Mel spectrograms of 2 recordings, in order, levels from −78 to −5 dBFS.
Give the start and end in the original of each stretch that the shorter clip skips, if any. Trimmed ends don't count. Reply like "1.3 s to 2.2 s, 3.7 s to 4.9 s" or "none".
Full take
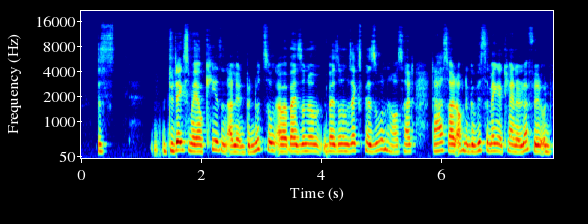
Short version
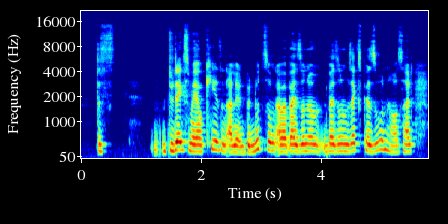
none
